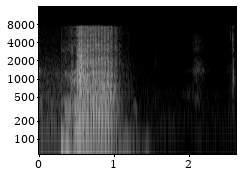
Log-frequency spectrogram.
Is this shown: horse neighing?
yes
